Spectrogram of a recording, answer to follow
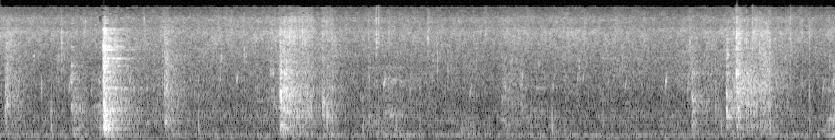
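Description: Homemade beef patties frying in a pan of hot oil, a steady sizzle, broken by a few sharp handling noises: a loud knock about a second in, and shorter ones near two seconds and near the end.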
